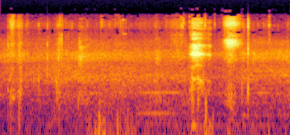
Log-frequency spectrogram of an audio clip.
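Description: Footsteps on gravel as someone walks, with faint scuffs and one short, louder sound about three seconds in.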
